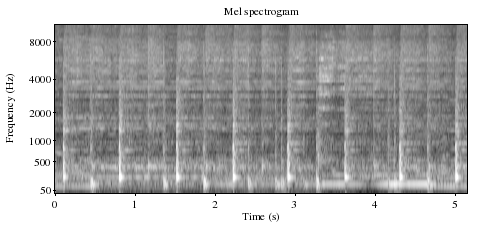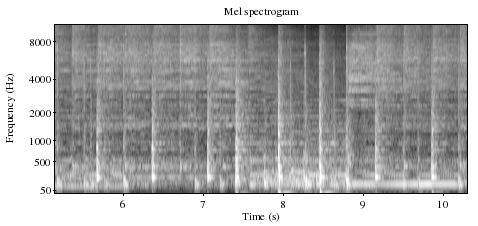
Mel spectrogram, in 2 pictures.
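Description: Live band music from a drum kit and a Roland keyboard: the drums keep a steady beat of bass drum and snare over held low keyboard notes. A quick run of closely spaced drum hits comes near the end before the beat picks up again.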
